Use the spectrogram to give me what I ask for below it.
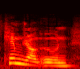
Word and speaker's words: Kim Jong-un: His name is Kim Jong-un, or at least I think that's how you pronounce his name.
